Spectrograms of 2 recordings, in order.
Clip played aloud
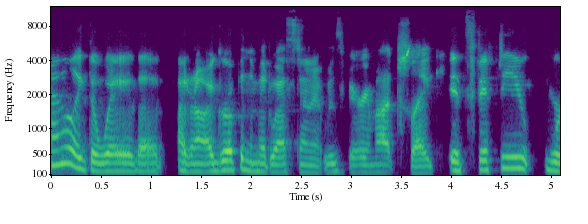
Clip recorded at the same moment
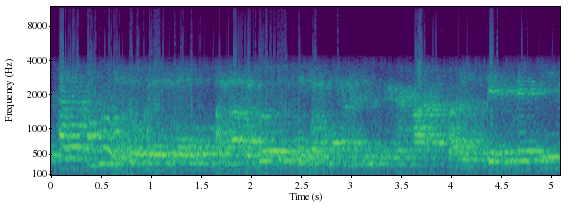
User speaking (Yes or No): No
